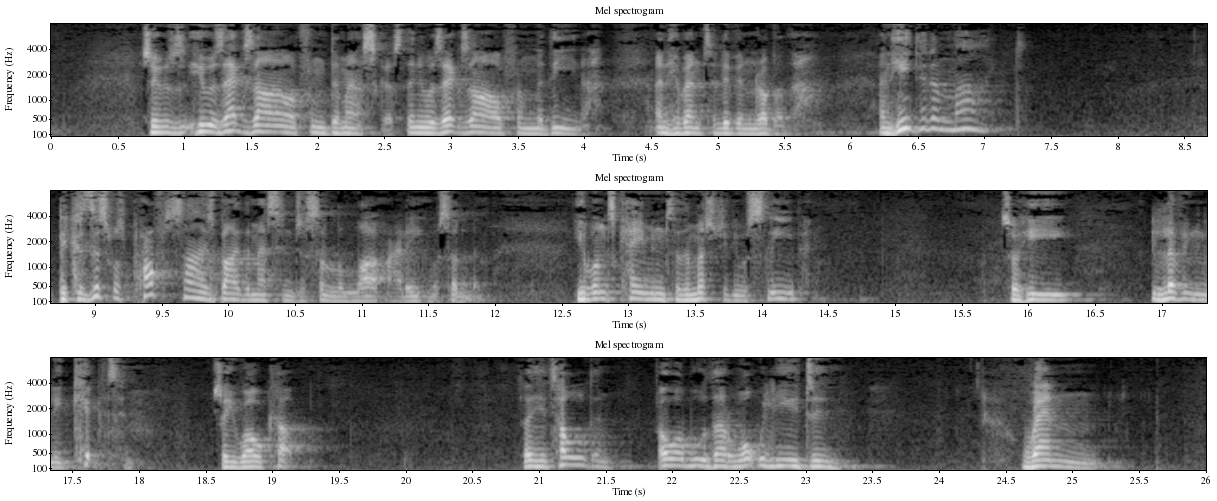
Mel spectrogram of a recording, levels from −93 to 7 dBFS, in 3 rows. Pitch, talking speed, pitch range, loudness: 145 Hz, 145 wpm, 135-165 Hz, -17 LUFS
